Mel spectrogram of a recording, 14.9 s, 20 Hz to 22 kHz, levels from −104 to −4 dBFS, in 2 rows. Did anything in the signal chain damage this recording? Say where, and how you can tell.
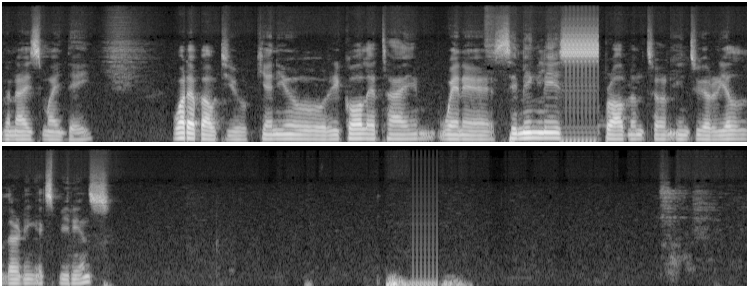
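Yes. A system hang loop at the driver/buffer stage replays one 40 ms buffer, heard as a 25 Hz buzz at 5.64–5.96 s (after "time when a seemingly") and 11.56–11.8 s, swallowing roughly 300 ms and 200 ms of speech.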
